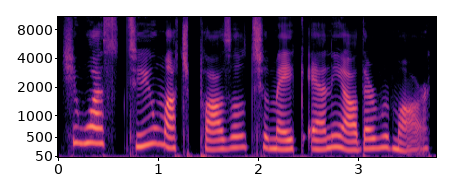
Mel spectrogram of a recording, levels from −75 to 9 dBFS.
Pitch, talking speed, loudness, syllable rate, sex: 250 Hz, 160 wpm, -18 LUFS, 4.0 syllables/s, female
